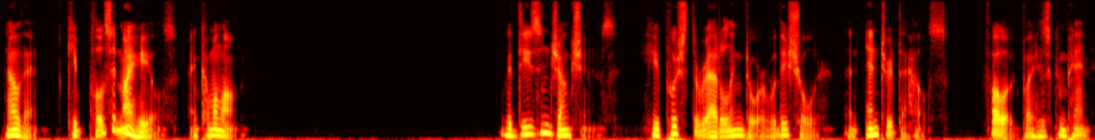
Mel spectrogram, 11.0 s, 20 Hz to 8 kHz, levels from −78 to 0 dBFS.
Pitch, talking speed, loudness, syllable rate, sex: 115 Hz, 160 wpm, -21 LUFS, 5.7 syllables/s, male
